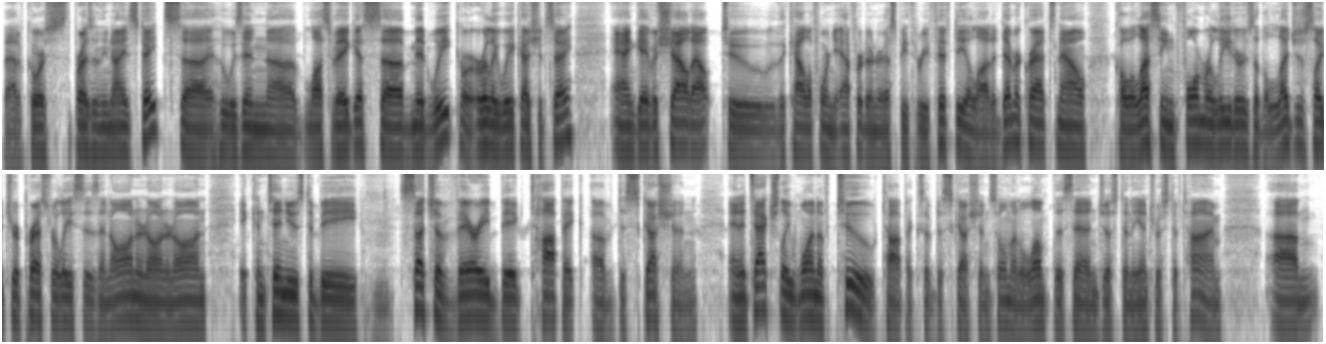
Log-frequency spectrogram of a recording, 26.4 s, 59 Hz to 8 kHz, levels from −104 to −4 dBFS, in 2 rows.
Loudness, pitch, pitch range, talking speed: -26 LUFS, 105 Hz, 95-115 Hz, 200 wpm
